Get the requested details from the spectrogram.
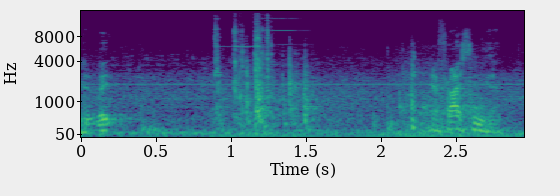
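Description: A telephone receiver clunks down onto its cradle.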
